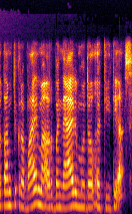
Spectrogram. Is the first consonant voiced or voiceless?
voiceless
